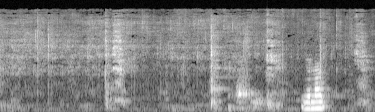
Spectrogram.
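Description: A spoon stirs crushed peanuts into a spicy chickpea thecha in a pan, with soft scraping, clinks against the metal and faint sizzling; a voice speaks briefly partway through.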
